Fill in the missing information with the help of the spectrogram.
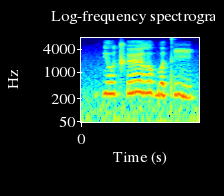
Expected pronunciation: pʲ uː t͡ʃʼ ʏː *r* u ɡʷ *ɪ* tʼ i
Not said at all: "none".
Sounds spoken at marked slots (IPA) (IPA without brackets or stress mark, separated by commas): l, ɪ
